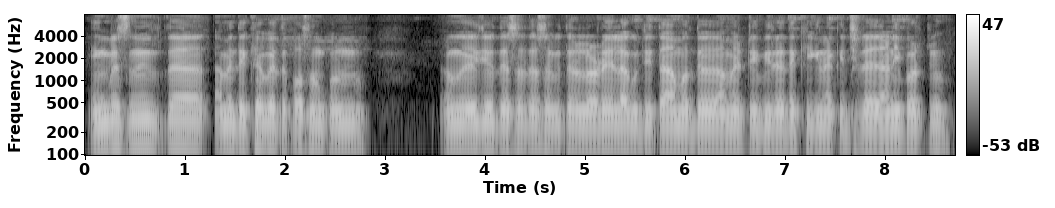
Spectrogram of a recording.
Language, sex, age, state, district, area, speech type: Odia, male, 45-60, Odisha, Cuttack, urban, spontaneous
